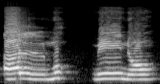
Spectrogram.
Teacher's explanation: حمزہ پر جزم کی صورت میں جھٹکا لگا کر پڑھیں گے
